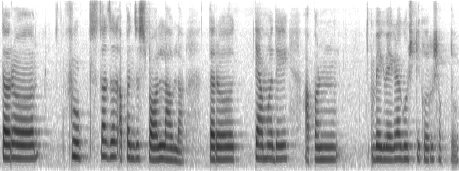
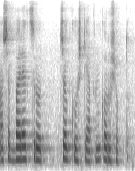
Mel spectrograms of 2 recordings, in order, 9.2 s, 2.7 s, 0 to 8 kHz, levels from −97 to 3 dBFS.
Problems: none marked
